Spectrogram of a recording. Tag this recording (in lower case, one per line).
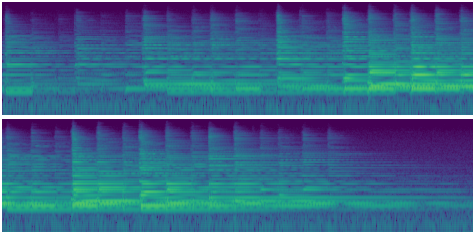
musical instrument
music
harp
